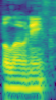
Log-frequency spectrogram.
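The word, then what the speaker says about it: bologna: a lot of salty bolognia bolognia baloney I don't understand why Americans pronounce that that way baloney which was also pan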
